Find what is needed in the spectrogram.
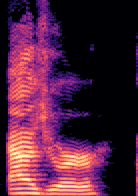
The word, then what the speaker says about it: Azure: And if Microsoft then has Azure, I know I probably say it wrong every single time.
